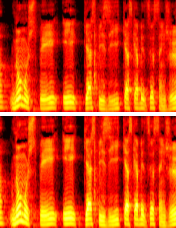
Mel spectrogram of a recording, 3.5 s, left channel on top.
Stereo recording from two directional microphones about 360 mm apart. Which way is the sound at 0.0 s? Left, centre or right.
Right.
